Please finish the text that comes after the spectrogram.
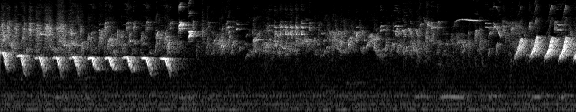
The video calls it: Nightingale song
